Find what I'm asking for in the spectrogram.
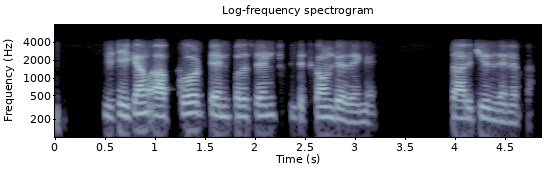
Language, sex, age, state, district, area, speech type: Urdu, male, 18-30, Delhi, East Delhi, urban, conversation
